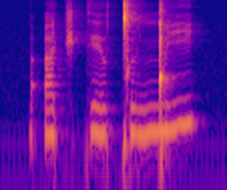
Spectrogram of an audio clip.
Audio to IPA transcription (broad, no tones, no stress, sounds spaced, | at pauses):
ʔ a t͡ʃ k e ʊ̯ ǀ ɯ ŋ͡ǃ i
